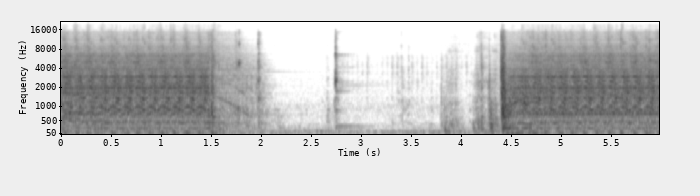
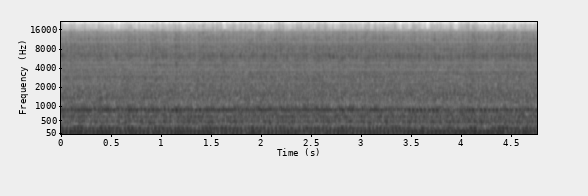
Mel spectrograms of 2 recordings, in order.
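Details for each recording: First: RX-7 first start attempt after swapping a 12A rotary in for the 13B: even starter cranking, a pause, then more cranking, and it never catches. The ignition timing was way off; the owner first suspected no spark. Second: Mazda RX-7 rotary with a rewelded header, first start after battery charging and a fix to the no-start: steady, even high idle at about 1500 rpm with a constant buzzy hum and no misses or knocks; running healthy.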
